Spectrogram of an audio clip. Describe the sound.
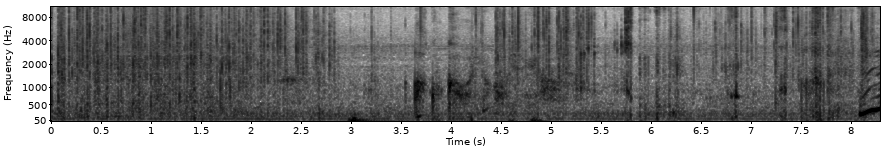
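Crinkly snack packages, sansho and camembert flavoured, being torn open and handled: many sharp crackling and crunching bursts, some louder and some softer, with quiet voices in the background.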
